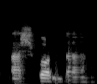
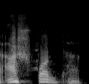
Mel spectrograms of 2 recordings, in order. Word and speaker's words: আস্পর্ধা: কিন্তু প, ফ যখন মধ্যবর্ণ বা অন্তবর্ণের সাথে যুক্ত হয় এর সাথে, তখন এর উচ্চারণ প্রবণতা এসএইচ হিসেবেই থাকে। যেমন আস্ফালন, আস্পর্ধা। হ্যাঁ, আস্পর্ধা, হ্যাঁ, আস্ফালন, কিন্তু আবার স্পর্শ, স্ফুরণ, স্ফটিক।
